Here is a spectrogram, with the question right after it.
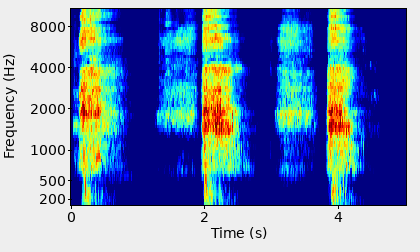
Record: {"exhalation_length": "5.0 s", "exhalation_amplitude": 29656, "exhalation_signal_mean_std_ratio": 0.48, "survey_phase": "beta (2021-08-13 to 2022-03-07)", "age": "18-44", "gender": "Female", "wearing_mask": "No", "symptom_none": true, "smoker_status": "Ex-smoker", "respiratory_condition_asthma": false, "respiratory_condition_other": false, "recruitment_source": "Test and Trace", "submission_delay": "2 days", "covid_test_result": "Positive", "covid_test_method": "RT-qPCR", "covid_ct_value": 30.7, "covid_ct_gene": "N gene"}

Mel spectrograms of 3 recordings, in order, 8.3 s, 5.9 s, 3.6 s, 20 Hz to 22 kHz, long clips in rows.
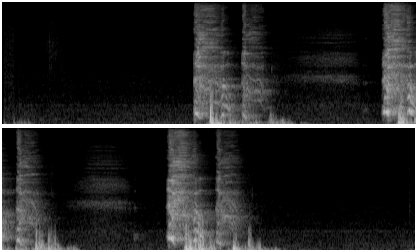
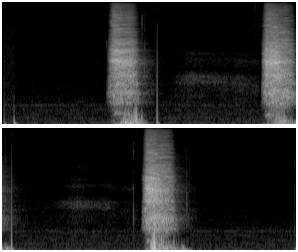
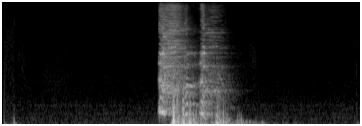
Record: {"three_cough_length": "8.3 s", "three_cough_amplitude": 8136, "three_cough_signal_mean_std_ratio": 0.37, "exhalation_length": "5.9 s", "exhalation_amplitude": 11165, "exhalation_signal_mean_std_ratio": 0.31, "cough_length": "3.6 s", "cough_amplitude": 14735, "cough_signal_mean_std_ratio": 0.3, "survey_phase": "beta (2021-08-13 to 2022-03-07)", "age": "45-64", "gender": "Female", "wearing_mask": "No", "symptom_none": true, "smoker_status": "Never smoked", "respiratory_condition_asthma": false, "respiratory_condition_other": false, "recruitment_source": "REACT", "submission_delay": "2 days", "covid_test_result": "Negative", "covid_test_method": "RT-qPCR", "influenza_a_test_result": "Negative", "influenza_b_test_result": "Negative"}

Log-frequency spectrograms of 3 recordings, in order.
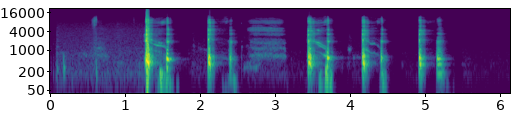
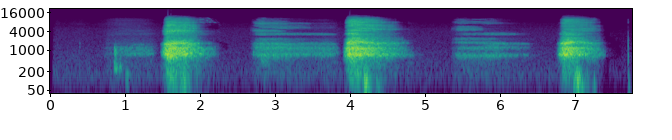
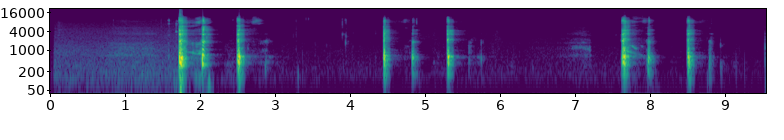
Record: {"cough_length": "6.1 s", "cough_amplitude": 32768, "cough_signal_mean_std_ratio": 0.18, "exhalation_length": "7.8 s", "exhalation_amplitude": 28999, "exhalation_signal_mean_std_ratio": 0.36, "three_cough_length": "9.6 s", "three_cough_amplitude": 32768, "three_cough_signal_mean_std_ratio": 0.14, "survey_phase": "beta (2021-08-13 to 2022-03-07)", "age": "18-44", "gender": "Female", "wearing_mask": "No", "symptom_runny_or_blocked_nose": true, "smoker_status": "Never smoked", "respiratory_condition_asthma": false, "respiratory_condition_other": true, "recruitment_source": "REACT", "submission_delay": "1 day", "covid_test_result": "Negative", "covid_test_method": "RT-qPCR"}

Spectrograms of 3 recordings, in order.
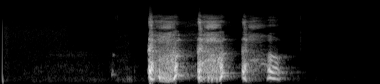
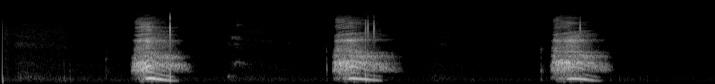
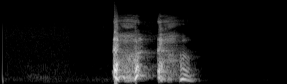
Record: {"three_cough_length": "3.8 s", "three_cough_amplitude": 32768, "three_cough_signal_mean_std_ratio": 0.35, "exhalation_length": "7.2 s", "exhalation_amplitude": 25077, "exhalation_signal_mean_std_ratio": 0.37, "cough_length": "2.9 s", "cough_amplitude": 32768, "cough_signal_mean_std_ratio": 0.27, "survey_phase": "beta (2021-08-13 to 2022-03-07)", "age": "45-64", "gender": "Female", "wearing_mask": "No", "symptom_none": true, "smoker_status": "Never smoked", "respiratory_condition_asthma": false, "respiratory_condition_other": false, "recruitment_source": "REACT", "submission_delay": "3 days", "covid_test_result": "Negative", "covid_test_method": "RT-qPCR", "influenza_a_test_result": "Negative", "influenza_b_test_result": "Negative"}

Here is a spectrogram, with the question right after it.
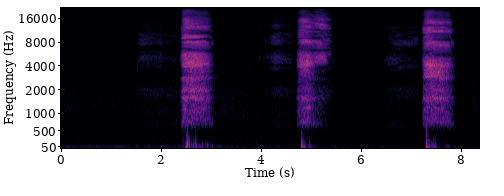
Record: {"exhalation_length": "8.4 s", "exhalation_amplitude": 5462, "exhalation_signal_mean_std_ratio": 0.4, "survey_phase": "alpha (2021-03-01 to 2021-08-12)", "age": "18-44", "gender": "Female", "wearing_mask": "No", "symptom_cough_any": true, "symptom_abdominal_pain": true, "symptom_fatigue": true, "symptom_fever_high_temperature": true, "symptom_headache": true, "smoker_status": "Never smoked", "respiratory_condition_asthma": false, "respiratory_condition_other": false, "recruitment_source": "Test and Trace", "submission_delay": "2 days", "covid_test_result": "Positive", "covid_test_method": "RT-qPCR", "covid_ct_value": 23.8, "covid_ct_gene": "ORF1ab gene", "covid_ct_mean": 24.4, "covid_viral_load": "9800 copies/ml", "covid_viral_load_category": "Minimal viral load (< 10K copies/ml)"}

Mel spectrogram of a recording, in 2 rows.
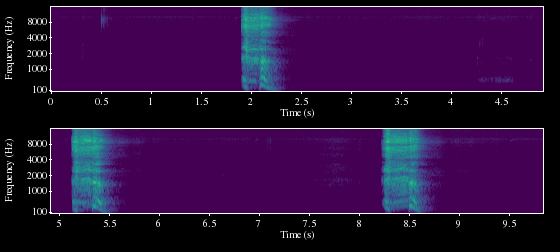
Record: {"three_cough_length": "9.8 s", "three_cough_amplitude": 10898, "three_cough_signal_mean_std_ratio": 0.22, "survey_phase": "beta (2021-08-13 to 2022-03-07)", "age": "45-64", "gender": "Male", "wearing_mask": "No", "symptom_cough_any": true, "symptom_runny_or_blocked_nose": true, "symptom_change_to_sense_of_smell_or_taste": true, "symptom_loss_of_taste": true, "smoker_status": "Never smoked", "respiratory_condition_asthma": false, "respiratory_condition_other": false, "recruitment_source": "Test and Trace", "submission_delay": "2 days", "covid_test_result": "Positive", "covid_test_method": "RT-qPCR", "covid_ct_value": 15.5, "covid_ct_gene": "ORF1ab gene", "covid_ct_mean": 17.1, "covid_viral_load": "2500000 copies/ml", "covid_viral_load_category": "High viral load (>1M copies/ml)"}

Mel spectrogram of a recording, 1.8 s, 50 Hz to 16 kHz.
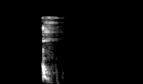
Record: {"cough_length": "1.8 s", "cough_amplitude": 26414, "cough_signal_mean_std_ratio": 0.15, "survey_phase": "alpha (2021-03-01 to 2021-08-12)", "age": "45-64", "gender": "Female", "wearing_mask": "No", "symptom_cough_any": true, "symptom_headache": true, "symptom_onset": "5 days", "smoker_status": "Never smoked", "respiratory_condition_asthma": false, "respiratory_condition_other": false, "recruitment_source": "REACT", "submission_delay": "2 days", "covid_test_result": "Negative", "covid_test_method": "RT-qPCR"}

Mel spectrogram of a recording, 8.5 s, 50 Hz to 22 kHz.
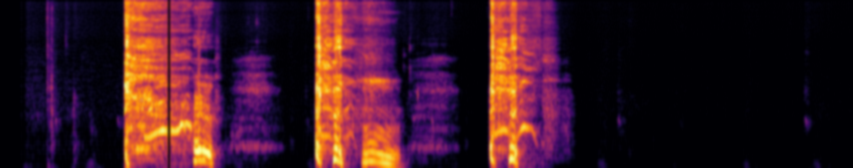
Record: {"three_cough_length": "8.5 s", "three_cough_amplitude": 31230, "three_cough_signal_mean_std_ratio": 0.36, "survey_phase": "alpha (2021-03-01 to 2021-08-12)", "age": "65+", "gender": "Male", "wearing_mask": "No", "symptom_none": true, "smoker_status": "Never smoked", "respiratory_condition_asthma": false, "respiratory_condition_other": false, "recruitment_source": "REACT", "submission_delay": "2 days", "covid_test_result": "Negative", "covid_test_method": "RT-qPCR"}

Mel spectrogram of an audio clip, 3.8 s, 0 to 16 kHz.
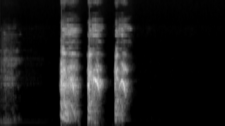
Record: {"cough_length": "3.8 s", "cough_amplitude": 28817, "cough_signal_mean_std_ratio": 0.34, "survey_phase": "alpha (2021-03-01 to 2021-08-12)", "age": "65+", "gender": "Male", "wearing_mask": "No", "symptom_none": true, "smoker_status": "Current smoker (11 or more cigarettes per day)", "respiratory_condition_asthma": false, "respiratory_condition_other": false, "recruitment_source": "REACT", "submission_delay": "1 day", "covid_test_result": "Negative", "covid_test_method": "RT-qPCR"}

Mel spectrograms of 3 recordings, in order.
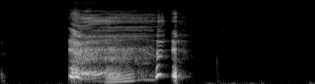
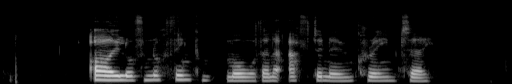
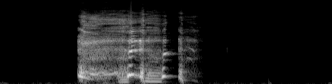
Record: {"cough_length": "3.2 s", "cough_amplitude": 24743, "cough_signal_mean_std_ratio": 0.39, "exhalation_length": "5.1 s", "exhalation_amplitude": 25017, "exhalation_signal_mean_std_ratio": 0.47, "three_cough_length": "3.3 s", "three_cough_amplitude": 32768, "three_cough_signal_mean_std_ratio": 0.37, "survey_phase": "alpha (2021-03-01 to 2021-08-12)", "age": "45-64", "gender": "Female", "wearing_mask": "No", "symptom_cough_any": true, "symptom_shortness_of_breath": true, "symptom_abdominal_pain": true, "symptom_fatigue": true, "symptom_fever_high_temperature": true, "symptom_headache": true, "symptom_change_to_sense_of_smell_or_taste": true, "symptom_loss_of_taste": true, "symptom_onset": "9 days", "smoker_status": "Never smoked", "respiratory_condition_asthma": true, "respiratory_condition_other": false, "recruitment_source": "Test and Trace", "submission_delay": "1 day", "covid_test_result": "Positive", "covid_test_method": "RT-qPCR", "covid_ct_value": 18.8, "covid_ct_gene": "ORF1ab gene", "covid_ct_mean": 18.9, "covid_viral_load": "630000 copies/ml", "covid_viral_load_category": "Low viral load (10K-1M copies/ml)"}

